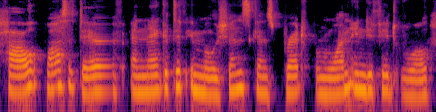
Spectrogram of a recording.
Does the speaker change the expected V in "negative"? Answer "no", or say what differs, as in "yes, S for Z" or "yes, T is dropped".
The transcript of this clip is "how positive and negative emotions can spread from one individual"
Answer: no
